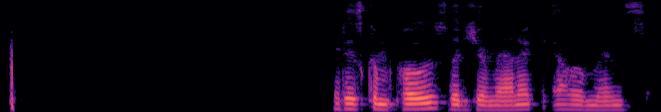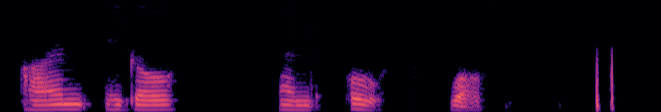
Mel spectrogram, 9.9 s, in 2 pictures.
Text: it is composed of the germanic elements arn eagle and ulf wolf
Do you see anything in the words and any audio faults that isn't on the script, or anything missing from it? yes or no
yes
